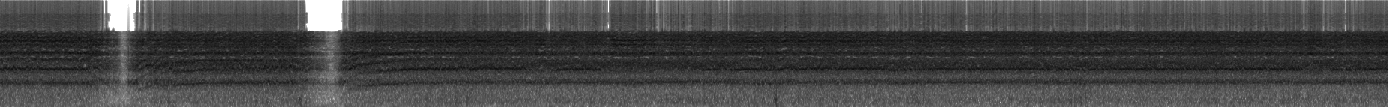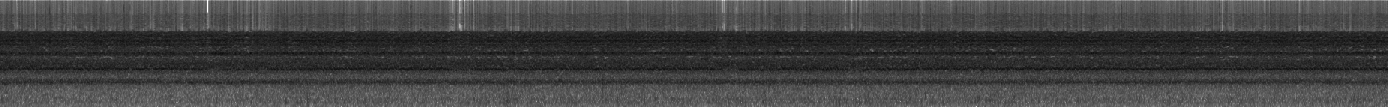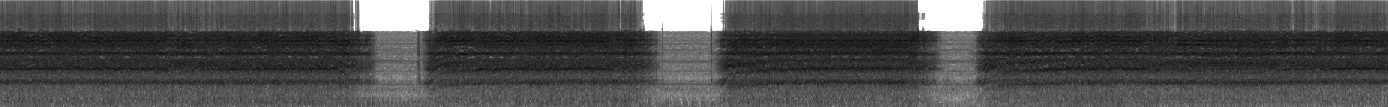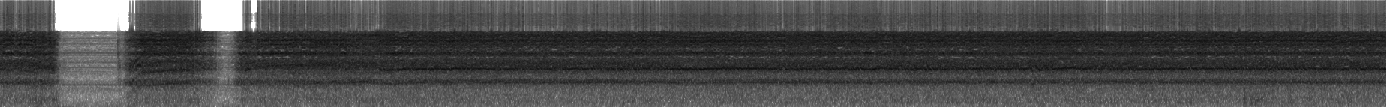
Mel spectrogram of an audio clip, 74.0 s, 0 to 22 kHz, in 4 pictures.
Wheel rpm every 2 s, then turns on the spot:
170, 180, 140, 230, 220, 230, 230, 230, 230, 230, 230, 230, 230, 230, 230, 230, 240, 230, 230, 230, 200, 110, 180, 130, 160, 170, 220, 230, 100, 130, 220, 230, 230, 230, 230, 230, 230.
none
